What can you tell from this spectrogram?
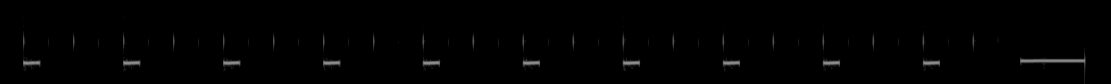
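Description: Quiz countdown-timer sound effect: ten short electronic beeps, one a second, with a softer tick between each, ending in a longer, slightly higher beep that signals time is up.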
